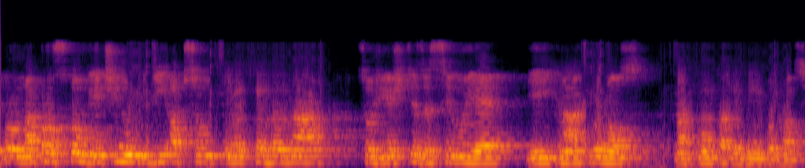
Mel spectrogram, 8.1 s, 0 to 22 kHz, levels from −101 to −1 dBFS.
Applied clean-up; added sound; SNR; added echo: neural separator model SepFormer DNS4.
